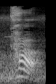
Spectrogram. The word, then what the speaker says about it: calf: Bắp chân sẽ đọc là calf. Calf. Cuối từ này có âm F.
